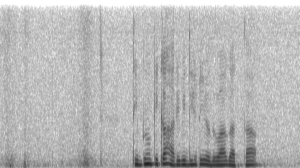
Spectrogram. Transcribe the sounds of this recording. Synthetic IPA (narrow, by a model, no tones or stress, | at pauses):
t̪ibunuʈikəɦɐɾiʋid̪iɦɐʈəjod̪uʋaːɡat̪ːaː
